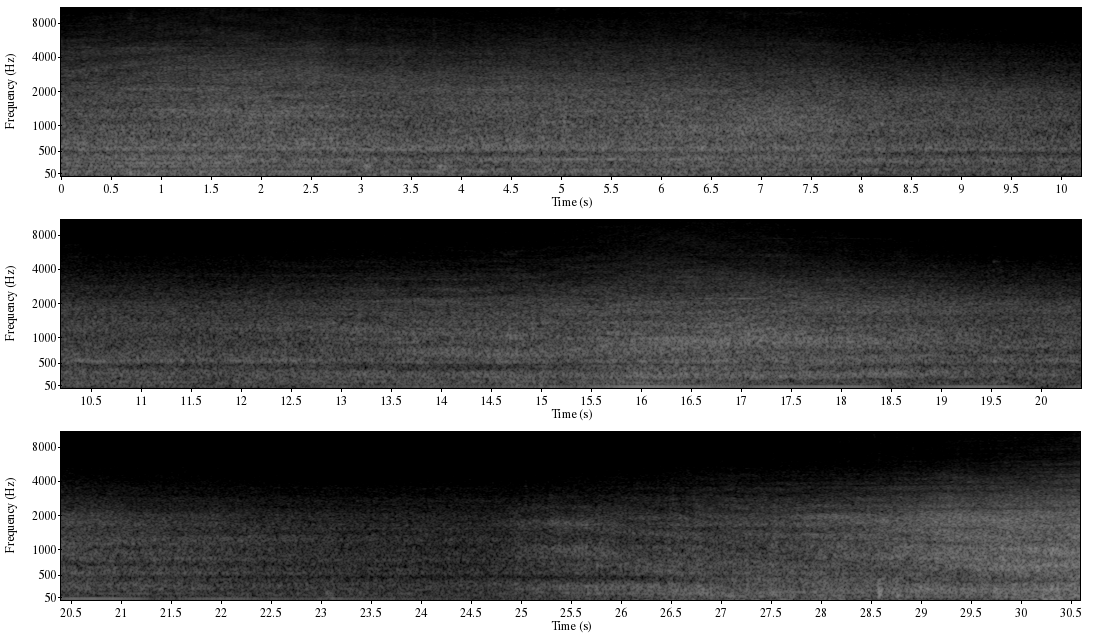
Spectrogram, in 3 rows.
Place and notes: {"title": "Torvegade, København, Danimarca - Traffic cars", "date": "2022-02-03 19:06:00", "latitude": "55.67", "longitude": "12.59", "altitude": "5", "timezone": "Europe/Copenhagen"}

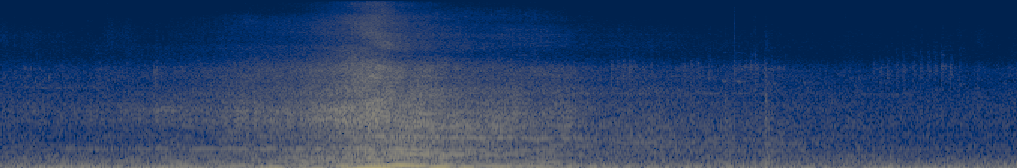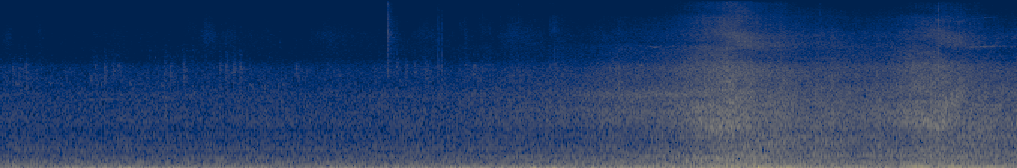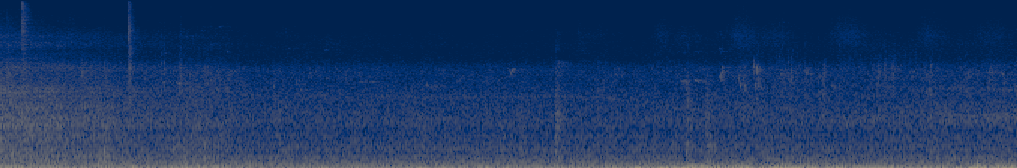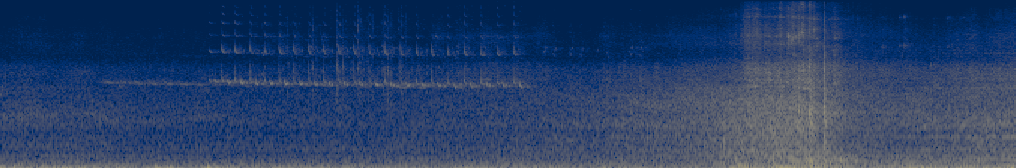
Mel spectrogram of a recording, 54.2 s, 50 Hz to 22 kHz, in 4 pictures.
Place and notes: {"title": "彌陀公園, Kaohsiung City - Next to the park", "date": "2018-05-07 14:52:00", "description": "Next to the park, Traffic sound, Bird sound\nBinaural recordings, Sony PCM D100+ Soundman OKM II", "latitude": "22.79", "longitude": "120.25", "altitude": "7", "timezone": "Asia/Taipei"}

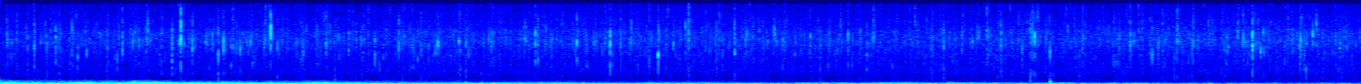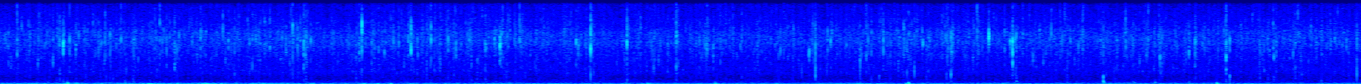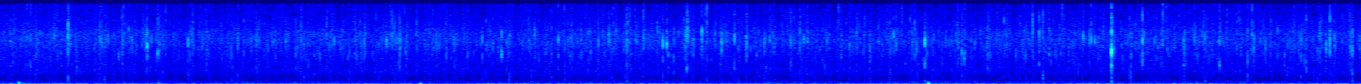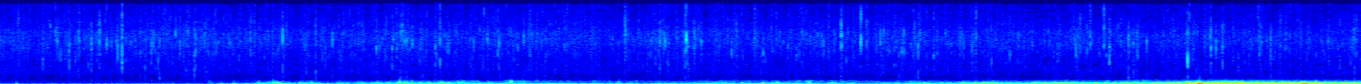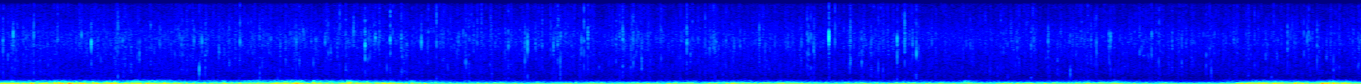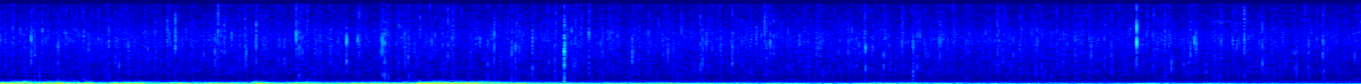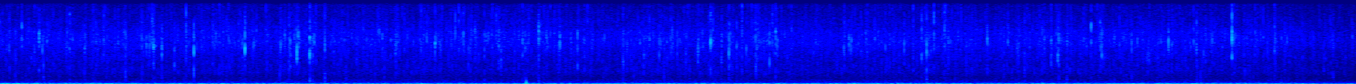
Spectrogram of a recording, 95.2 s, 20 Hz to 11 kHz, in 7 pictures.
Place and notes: {"title": "Breitbrunn, Deutschland - Thunderstorm with light rain", "date": "2022-08-10 20:00:00", "description": "The highlands here in the Nature Park are an area for extreme weather conditions. There has been no rain here for weeks!! The water levels in the entire area are at their lowest water level in years! Forest fires have been raging for weeks and making the situation worse. All we can do is hope for a rainy autumn and a snowy winter. The climate crisis is hitting this area with full force for the sixth year in a row.\nLocation: Nature Park Germany\nAugust 2022\nSetup:\nEarSight omni mic's stereo pair from Immersive Soundscapes\nRode Blimp\nAudio-Technika ATH-M50x headphone\nAbleton 11 suite\nFilmora 10\nIphone 8plus", "latitude": "50.01", "longitude": "10.72", "altitude": "333", "timezone": "Europe/Berlin"}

